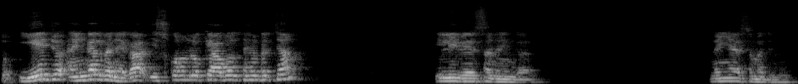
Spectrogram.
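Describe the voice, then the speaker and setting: Male teacher, higher voice, talks to students as kids, recorded off-mic in an echoey room. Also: expressive, measured pace, long pauses, distant mic. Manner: addresses students as "बच्चा", asks and answers own questions. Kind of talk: classroom lesson.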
